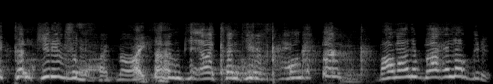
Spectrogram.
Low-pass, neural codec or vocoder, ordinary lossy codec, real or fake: 7.2 kHz; codec, 24 kHz, 1 kbps, SNAC; none; fake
